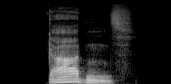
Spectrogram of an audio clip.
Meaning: genitive of Gaden
- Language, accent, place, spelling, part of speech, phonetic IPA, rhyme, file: German, Germany, Berlin, Gadens, noun, [ˈɡaːdn̩s], -aːdn̩s, De-Gadens.ogg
